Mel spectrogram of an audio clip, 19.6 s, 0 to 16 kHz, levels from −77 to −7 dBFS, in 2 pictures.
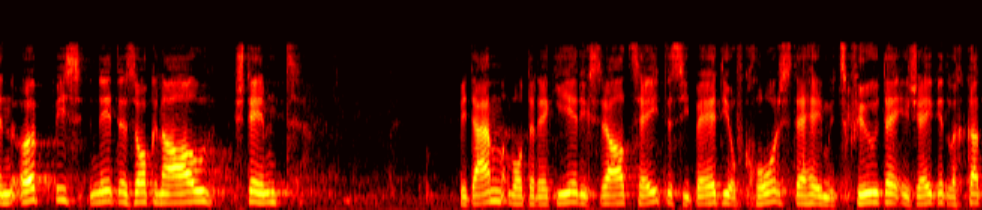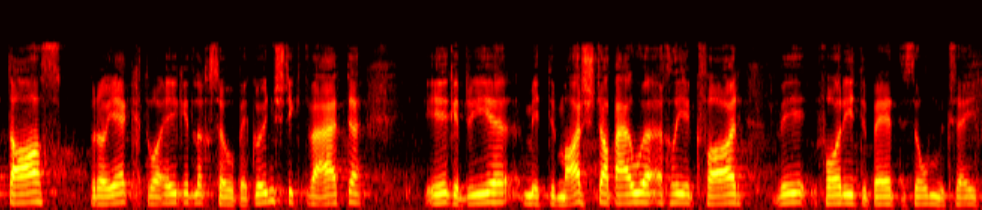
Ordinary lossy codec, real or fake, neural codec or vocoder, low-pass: AAC, 64 kbps; fake; codec, 16 kHz, 16 kbps, FunCodec, trained on LibriTTS, 50 frames a second; 7.2 kHz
